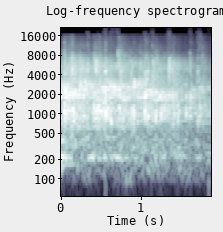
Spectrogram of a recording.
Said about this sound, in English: I was blessed when I woke up, walked outside, and did not start sweating because it was 70 degrees this morning. Yeah, y'all can clap, that's fine.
